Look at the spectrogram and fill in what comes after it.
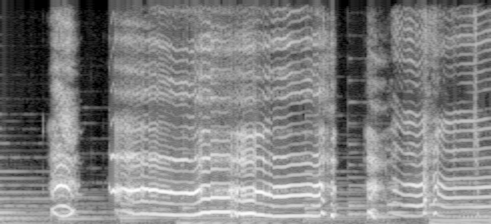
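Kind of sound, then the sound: human body sound, person crying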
